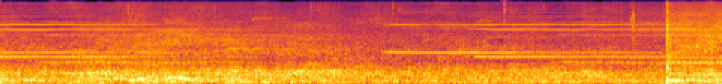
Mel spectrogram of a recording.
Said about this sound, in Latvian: Saskaņā ar kārtības rolis pirms mums jābalso par steidzamības piešķiršanu likumprojektam. Lūdzu zvanu.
